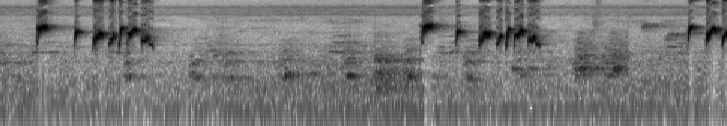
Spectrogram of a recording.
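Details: Dawn training session for a red-whiskered bulbul in the double-note 'old forest' style: three bursts of quick, ringing chirped whistles roughly three seconds apart, with faint low chatter in between.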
